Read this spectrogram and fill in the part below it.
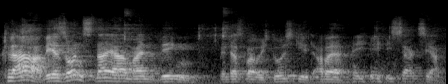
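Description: An actor playing a bossy, jittery TV talk show star in a radio play, impatient and slangy. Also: male voice, medium pitch, normal speed, pushed and bright, slight background noise, lightly acted. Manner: impatient, slangy, hesitant when searching for words. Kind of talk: radio drama acting. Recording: echoey room.

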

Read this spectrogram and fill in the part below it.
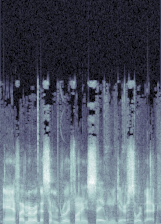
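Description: A man's voice: mid-range voice, fairly even intonation, very fast, bright, forceful tone, soft background music. A young man hosting a Let's Play with casual, rambling, jokey gameplay commentary and a slightly stuffy nose. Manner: rambling, goofy, jokey asides.

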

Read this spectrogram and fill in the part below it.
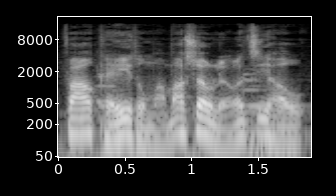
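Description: A man telling a story as an expressive audiobook narrator. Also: on the low side, fast. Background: music.

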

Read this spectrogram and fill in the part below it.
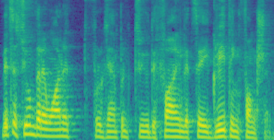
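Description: A man with a mellow, relaxed voice walks viewers through code in a screencast lesson. He talks them through each step, checking in with "okay?" and "here we go," and calls his audience "you guys.". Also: medium pitch, fast. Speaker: programming instructor. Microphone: voice-over on screen recording.

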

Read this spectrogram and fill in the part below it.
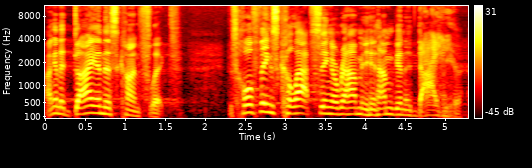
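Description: A middle-aged man preaching on a large church stage, emphatic and animated, acting out quoted lines as he tells a story. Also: high voice, normal speed, vocal fry. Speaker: conference speaker. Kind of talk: sermon with storytelling. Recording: long hall reverb.

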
